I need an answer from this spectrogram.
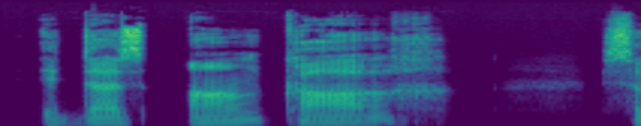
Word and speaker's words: encore: So it's and then, so the sound, it does encore. So it's very subtle. See, the R is very subtle.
